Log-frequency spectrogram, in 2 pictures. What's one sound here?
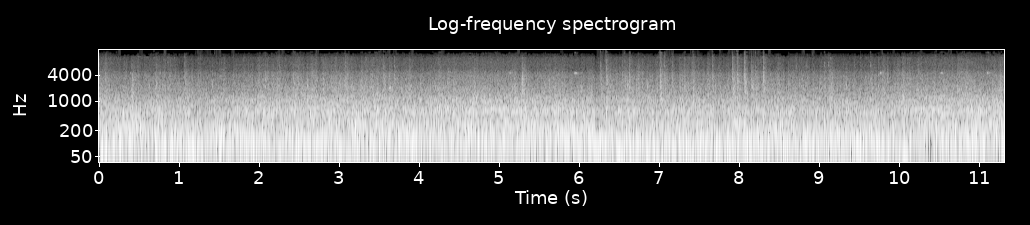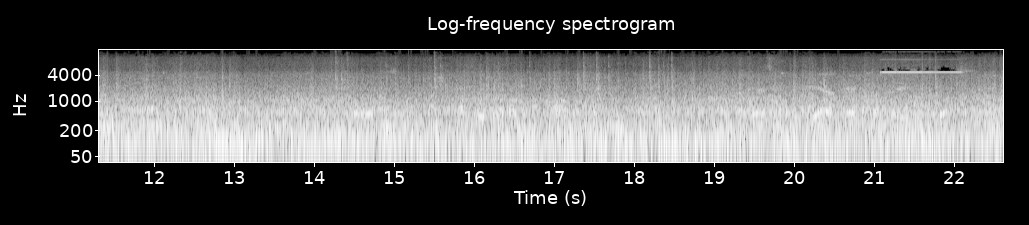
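Tyres roar on the road.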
